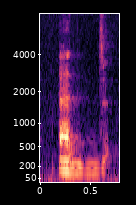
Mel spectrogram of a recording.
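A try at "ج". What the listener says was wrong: Not ag. There is no gim in Arabic. It is aj. Aj. It seems like it comes from the middle of the mouth. Aj. Aj.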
